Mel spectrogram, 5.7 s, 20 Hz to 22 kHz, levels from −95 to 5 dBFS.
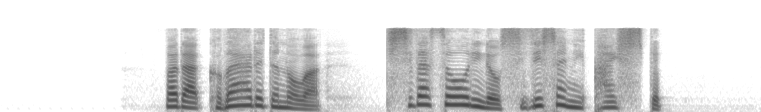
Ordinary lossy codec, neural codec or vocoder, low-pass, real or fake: none; codec, 16 kHz, 0.5 kbps, FunCodec, trained on LibriTTS, 25 frames a second; none; fake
